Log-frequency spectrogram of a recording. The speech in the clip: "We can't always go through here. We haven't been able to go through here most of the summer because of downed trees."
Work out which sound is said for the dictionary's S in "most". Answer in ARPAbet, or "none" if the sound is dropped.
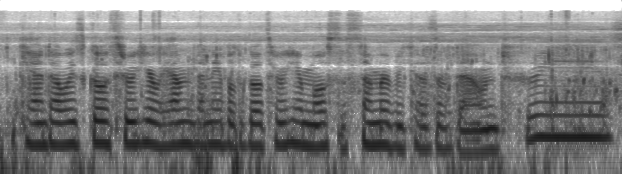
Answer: S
